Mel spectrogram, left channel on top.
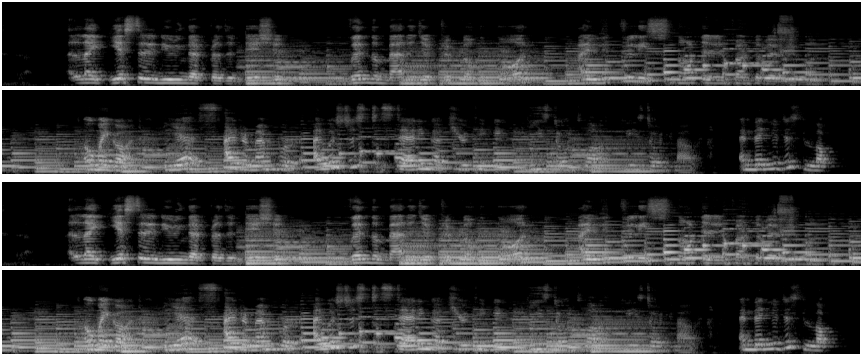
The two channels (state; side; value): quieter; left; 3.2 dB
